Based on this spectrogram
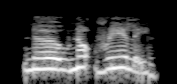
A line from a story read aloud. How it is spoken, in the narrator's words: I muttered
